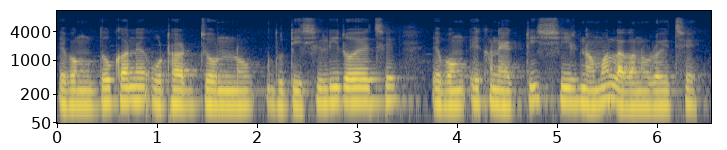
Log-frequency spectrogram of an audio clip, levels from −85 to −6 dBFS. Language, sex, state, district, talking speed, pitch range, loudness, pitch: Bengali, male, West Bengal, Jalpaiguri, 120 wpm, 120-135 Hz, -18 LUFS, 125 Hz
